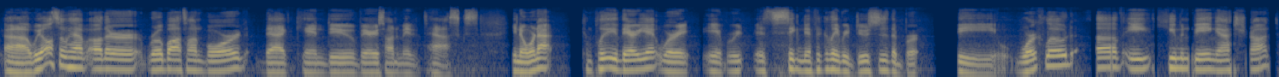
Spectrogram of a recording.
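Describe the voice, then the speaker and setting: A man speaking as an astronaut, giving measured, explanatory answers in a live question-and-answer downlink from a space station. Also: medium pitch, poor audio.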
